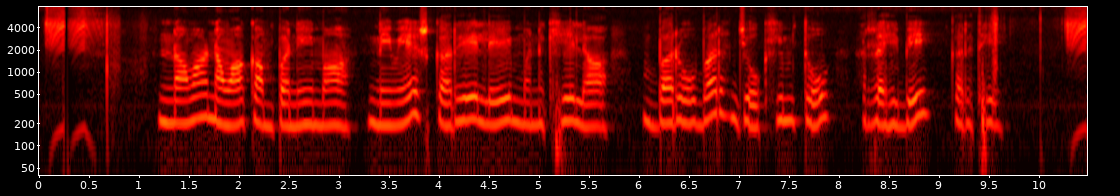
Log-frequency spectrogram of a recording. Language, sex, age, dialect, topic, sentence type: Chhattisgarhi, female, 25-30, Western/Budati/Khatahi, banking, statement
